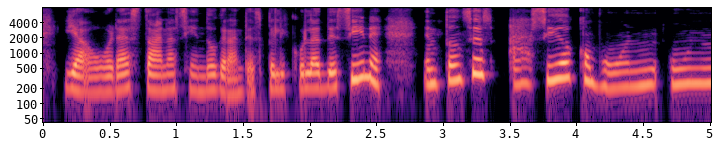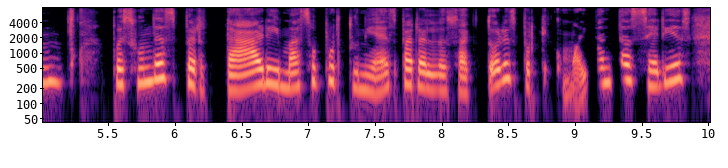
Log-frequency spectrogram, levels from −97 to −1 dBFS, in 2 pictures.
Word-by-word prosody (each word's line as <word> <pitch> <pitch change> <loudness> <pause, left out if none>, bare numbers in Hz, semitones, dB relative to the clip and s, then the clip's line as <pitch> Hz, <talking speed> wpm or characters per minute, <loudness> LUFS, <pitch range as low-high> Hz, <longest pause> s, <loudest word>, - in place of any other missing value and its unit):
y 200 - -1
ahora 175 0 0
están 195 -2 -1
haciendo 185 -2 -5
grandes 170 -3 -5
películas 195 +1 -1
de 205 +1 +1
cine, 300 +3 +3 0.3
entonces, 295 +10 +2
ha 250 0 -6
sido 310 +6 +4
como 260 -9 -1
un 215 +4 -4
un, 255 +2 -2 0.3
pues, 245 0 +1
un 260 - +2
despertar 240 -8 +4
y 245 -2 +3
más 210 +5 -1
oportunidades 205 -9 -3
para 235 -4 +4
los 185 -2 -2
actores, 230 - +1
porque - - -8
como - - -8
hay - - -5
tantas 265 +4 -1
series, 270 +8 0
235 Hz, 170 wpm, -24 LUFS, 195-270 Hz, 0.3 s, sido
